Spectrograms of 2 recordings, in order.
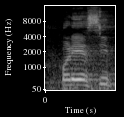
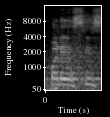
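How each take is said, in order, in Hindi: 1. इस शब्द के आखिर में s की आवाज़ नहीं है। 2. इस शब्द के आखिर में s की आवाज़ है। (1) "प्रेसी पढ़ेंगे इसको" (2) "प्रेसिस नहीं, एस साइलेंट है"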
